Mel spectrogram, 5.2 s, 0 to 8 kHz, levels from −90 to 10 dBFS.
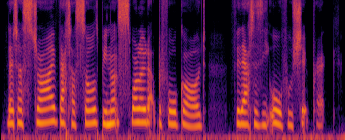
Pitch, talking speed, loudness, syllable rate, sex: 240 Hz, 210 wpm, -18 LUFS, 5.9 syllables/s, female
